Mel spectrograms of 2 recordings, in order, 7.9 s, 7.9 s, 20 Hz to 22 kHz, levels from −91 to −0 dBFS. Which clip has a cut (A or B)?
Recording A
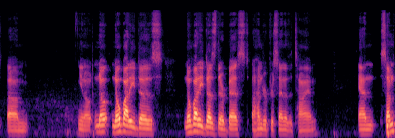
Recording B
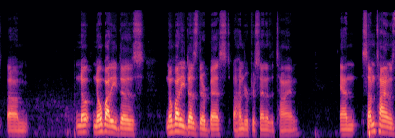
B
